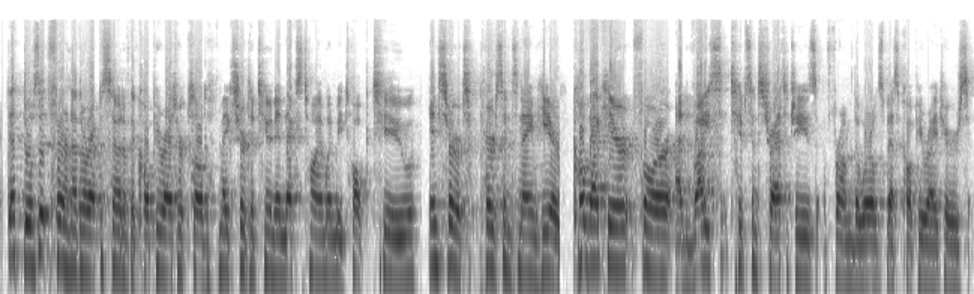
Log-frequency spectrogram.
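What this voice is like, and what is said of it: Put-on accent. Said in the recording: “put on my accent again and pretend I'm not me? ... Can you please do your accent”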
